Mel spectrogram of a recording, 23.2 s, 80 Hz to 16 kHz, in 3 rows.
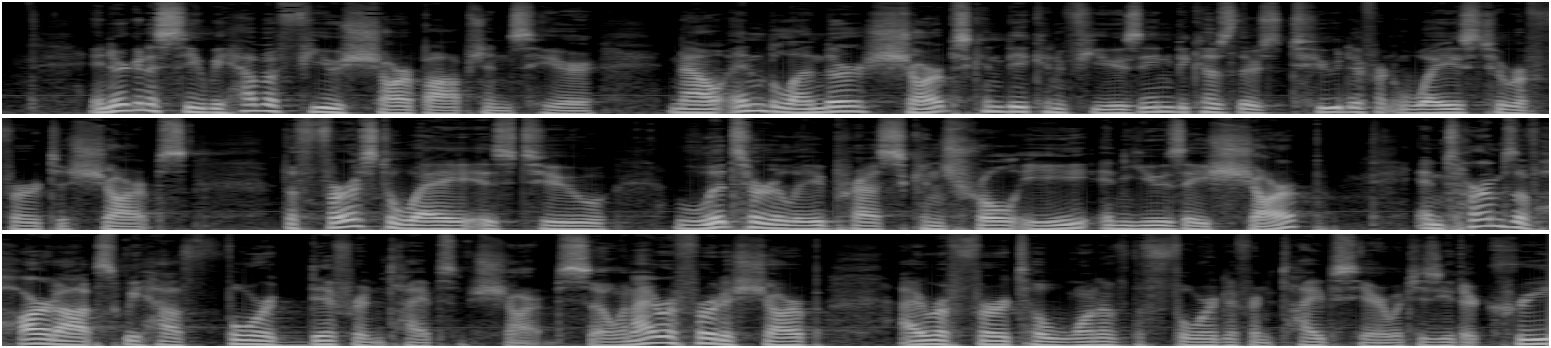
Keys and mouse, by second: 9.3-23.2 drag.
